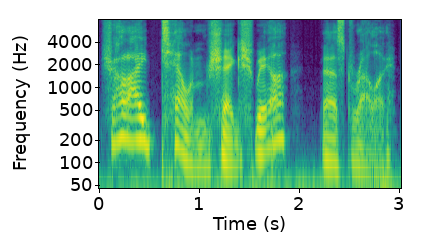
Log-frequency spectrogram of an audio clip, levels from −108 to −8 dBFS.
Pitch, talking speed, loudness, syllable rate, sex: 130 Hz, 140 wpm, -17 LUFS, 4.9 syllables/s, male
